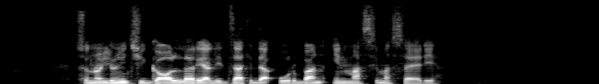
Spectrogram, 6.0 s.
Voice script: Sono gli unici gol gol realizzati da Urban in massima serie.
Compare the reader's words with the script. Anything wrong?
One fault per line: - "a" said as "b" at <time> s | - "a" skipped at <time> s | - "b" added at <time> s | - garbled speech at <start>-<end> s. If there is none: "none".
- "gol" skipped at 1.8 s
